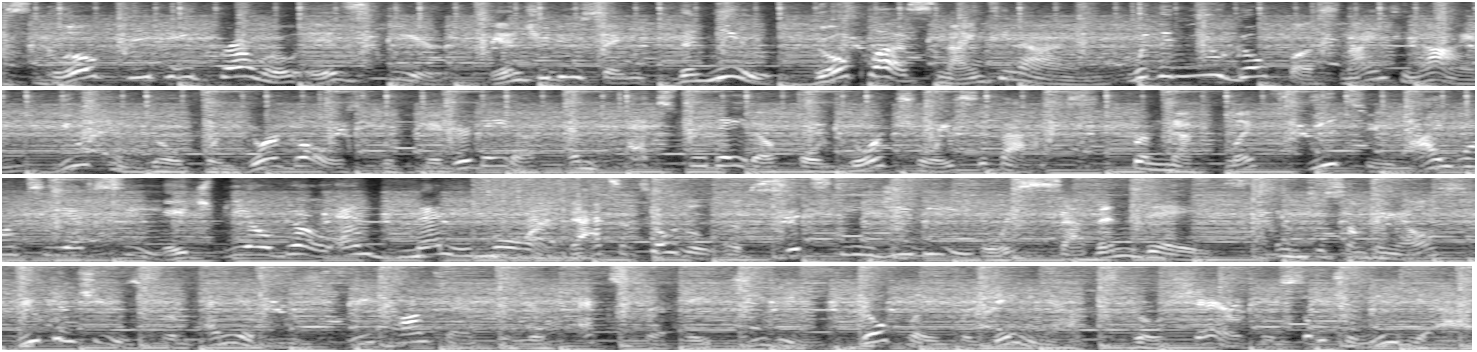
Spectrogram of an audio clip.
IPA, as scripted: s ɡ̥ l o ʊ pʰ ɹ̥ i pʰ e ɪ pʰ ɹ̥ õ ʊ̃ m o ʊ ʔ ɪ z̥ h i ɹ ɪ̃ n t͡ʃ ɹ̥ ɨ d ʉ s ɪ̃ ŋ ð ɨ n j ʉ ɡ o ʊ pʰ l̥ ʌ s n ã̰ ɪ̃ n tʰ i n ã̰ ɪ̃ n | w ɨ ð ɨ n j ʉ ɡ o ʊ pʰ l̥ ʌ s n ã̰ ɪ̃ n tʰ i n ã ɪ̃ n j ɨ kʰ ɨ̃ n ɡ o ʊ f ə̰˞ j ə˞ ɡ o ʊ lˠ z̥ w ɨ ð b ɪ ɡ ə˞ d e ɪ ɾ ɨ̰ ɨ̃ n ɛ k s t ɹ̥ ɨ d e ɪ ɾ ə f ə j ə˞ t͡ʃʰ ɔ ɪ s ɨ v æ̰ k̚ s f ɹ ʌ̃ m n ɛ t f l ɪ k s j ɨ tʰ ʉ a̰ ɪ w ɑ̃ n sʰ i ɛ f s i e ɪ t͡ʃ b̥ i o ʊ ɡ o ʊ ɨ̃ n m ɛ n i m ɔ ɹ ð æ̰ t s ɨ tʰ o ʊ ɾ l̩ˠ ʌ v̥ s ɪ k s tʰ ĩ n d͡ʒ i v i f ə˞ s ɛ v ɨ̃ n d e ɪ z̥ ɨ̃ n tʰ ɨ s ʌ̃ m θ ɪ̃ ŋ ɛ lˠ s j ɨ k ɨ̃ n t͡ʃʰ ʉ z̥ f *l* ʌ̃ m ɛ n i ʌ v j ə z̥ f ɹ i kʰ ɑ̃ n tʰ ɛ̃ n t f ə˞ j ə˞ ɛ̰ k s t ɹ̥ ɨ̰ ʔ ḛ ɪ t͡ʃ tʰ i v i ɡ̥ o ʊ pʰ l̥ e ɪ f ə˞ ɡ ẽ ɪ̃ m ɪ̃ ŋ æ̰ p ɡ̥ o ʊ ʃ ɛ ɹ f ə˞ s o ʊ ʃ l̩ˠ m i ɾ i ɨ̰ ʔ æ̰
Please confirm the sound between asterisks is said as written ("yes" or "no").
no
